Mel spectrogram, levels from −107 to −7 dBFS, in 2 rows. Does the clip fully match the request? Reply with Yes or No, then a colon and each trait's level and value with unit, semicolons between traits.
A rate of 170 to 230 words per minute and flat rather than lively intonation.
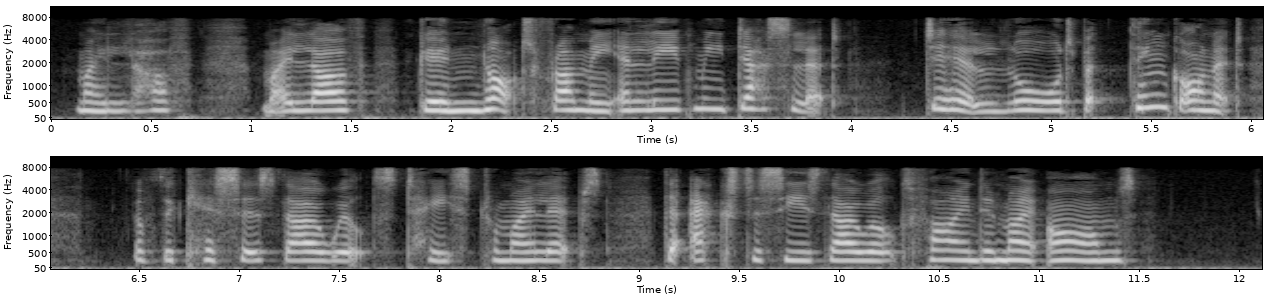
Yes: average, 175 wpm; narrow, 1.4 semitones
